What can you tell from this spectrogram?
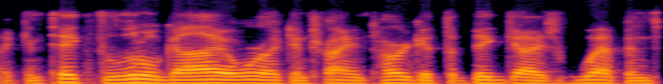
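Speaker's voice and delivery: ordinary talk, nothing marked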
